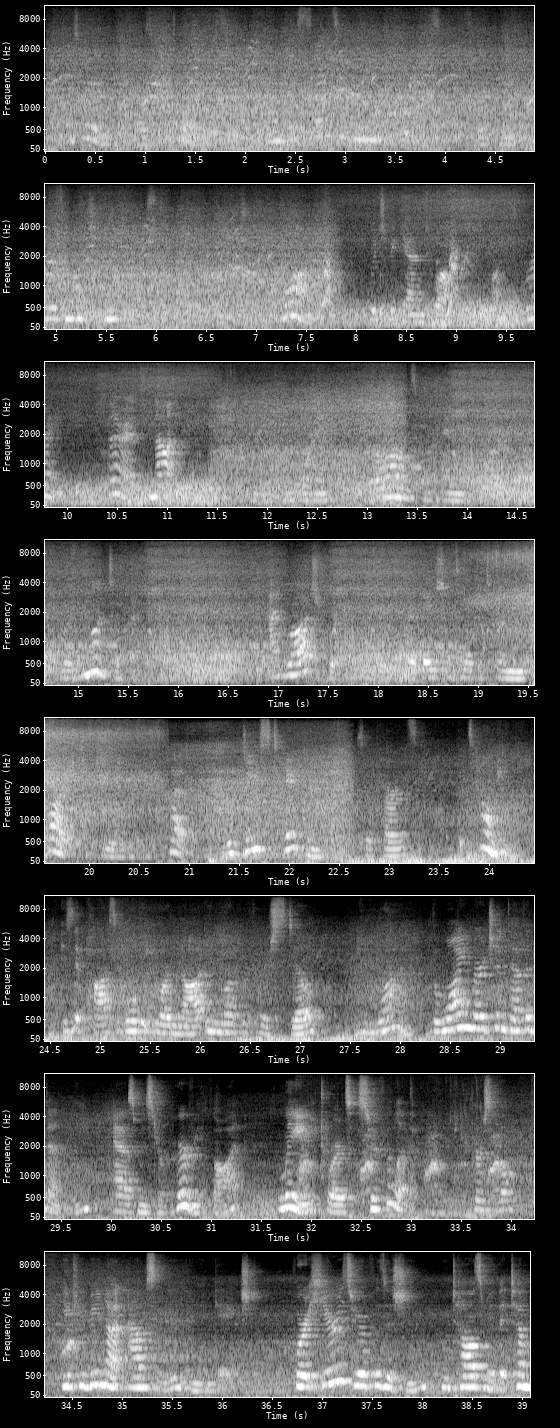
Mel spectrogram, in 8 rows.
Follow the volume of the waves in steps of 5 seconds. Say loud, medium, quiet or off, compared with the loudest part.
loud, loud, loud, loud, loud, medium, medium, medium.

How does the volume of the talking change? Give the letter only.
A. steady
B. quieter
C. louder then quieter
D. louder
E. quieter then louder
D.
